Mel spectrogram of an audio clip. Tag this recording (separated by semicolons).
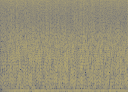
sparkle; eletric; electric-arc; electronic; buzz; sparks; loop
